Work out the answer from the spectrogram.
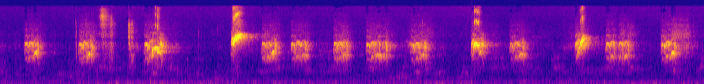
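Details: Red-whiskered bulbul recorded at Ban Song, calling in quick runs of short, clipped chirps, often in pairs or threes, punctuated by occasional higher sharp notes; background otherwise quiet.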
